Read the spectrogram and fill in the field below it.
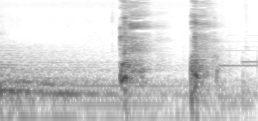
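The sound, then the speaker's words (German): A woman coughs twice in quick succession, two sharp, harsh bursts about half a second apart, fairly loud against a quiet, low background hum. “Sie hustete, weil sie immer noch glaubte, die Asche der Verbrannten in den Lungen zu haben.”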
